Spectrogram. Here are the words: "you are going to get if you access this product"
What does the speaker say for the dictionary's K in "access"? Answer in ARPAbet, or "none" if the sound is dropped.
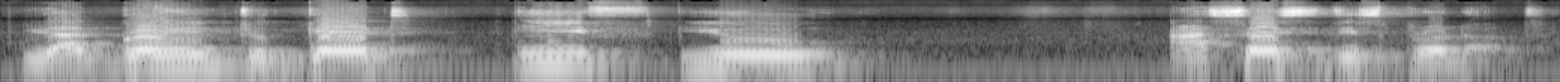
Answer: none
